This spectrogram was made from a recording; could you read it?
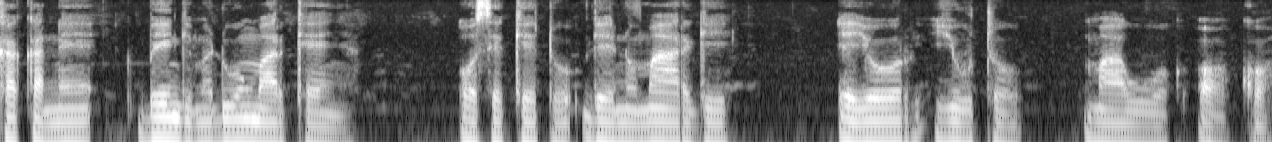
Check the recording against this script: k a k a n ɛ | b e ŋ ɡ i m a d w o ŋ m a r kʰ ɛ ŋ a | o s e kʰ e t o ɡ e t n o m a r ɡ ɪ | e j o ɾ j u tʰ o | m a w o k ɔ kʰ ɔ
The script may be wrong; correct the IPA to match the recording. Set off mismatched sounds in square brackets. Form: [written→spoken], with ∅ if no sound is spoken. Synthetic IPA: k a k a n ɛ | b e ŋ ɡ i m a d w o ŋ m a r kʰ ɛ [ŋ→ɲ] a | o s e [kʰ→k] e t o ɡ e [t→∅] n o m a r ɡ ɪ | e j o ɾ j u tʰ o | m a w o k ɔ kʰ ɔ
